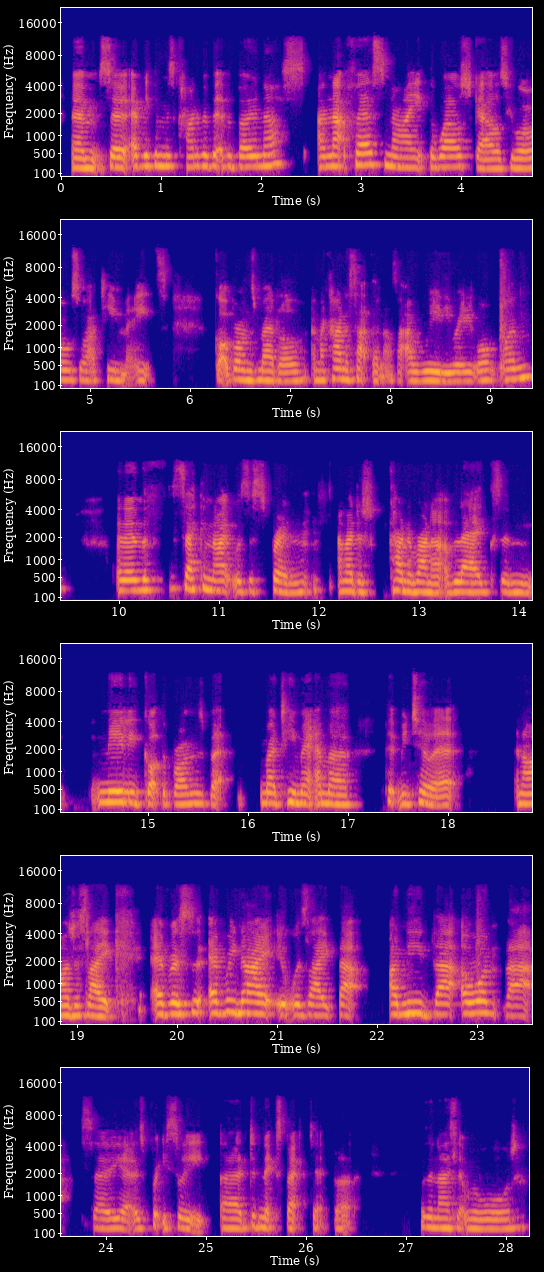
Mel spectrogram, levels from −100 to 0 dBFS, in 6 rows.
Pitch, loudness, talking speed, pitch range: 205 Hz, -26 LUFS, 225 wpm, 190-225 Hz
